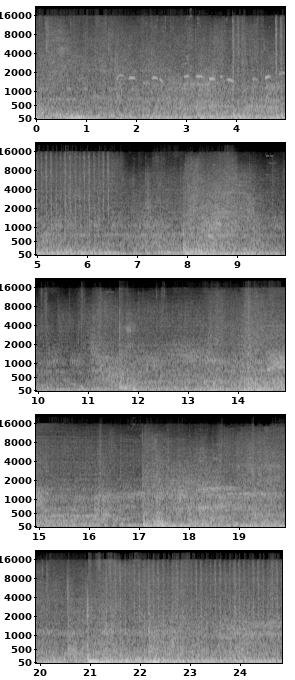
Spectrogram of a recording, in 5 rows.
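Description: Enemy gunfire erupts in Destiny 2, a dense, continuous barrage of shots and bursts that stays loud throughout, with a few heavier impacts mixed in.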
